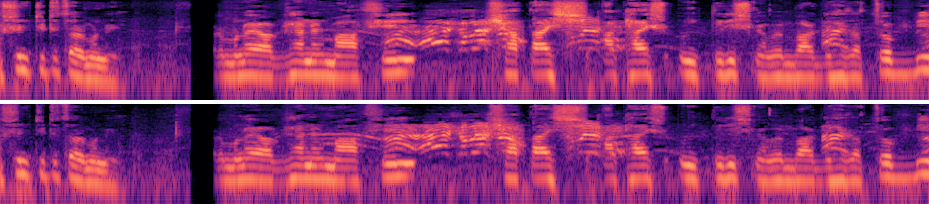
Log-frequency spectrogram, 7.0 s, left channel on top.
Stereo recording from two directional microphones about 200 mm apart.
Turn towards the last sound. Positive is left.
turn(degrees=-5)  # may be behind; listen again after turning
